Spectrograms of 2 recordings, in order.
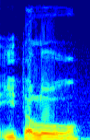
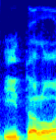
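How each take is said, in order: First: The name is said with a French pronunciation. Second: The name is said with an Italian pronunciation. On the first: "in French" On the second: "In Italian"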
